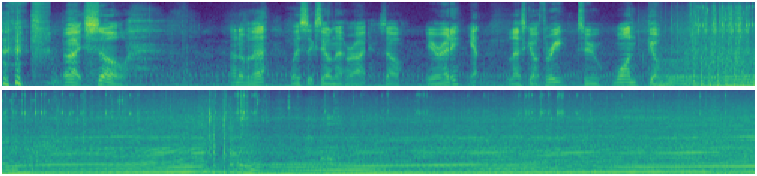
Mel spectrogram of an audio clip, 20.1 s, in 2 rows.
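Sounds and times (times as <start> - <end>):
car engine accelerating hard: 8.7 - 20.0.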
